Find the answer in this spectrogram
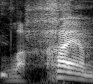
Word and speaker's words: l'chaim: I said it's l'chaim, but you got to kind of clear your throat like that. And he's sitting there, he's on stage, and he's sitting there, and he's like, l'chaim.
